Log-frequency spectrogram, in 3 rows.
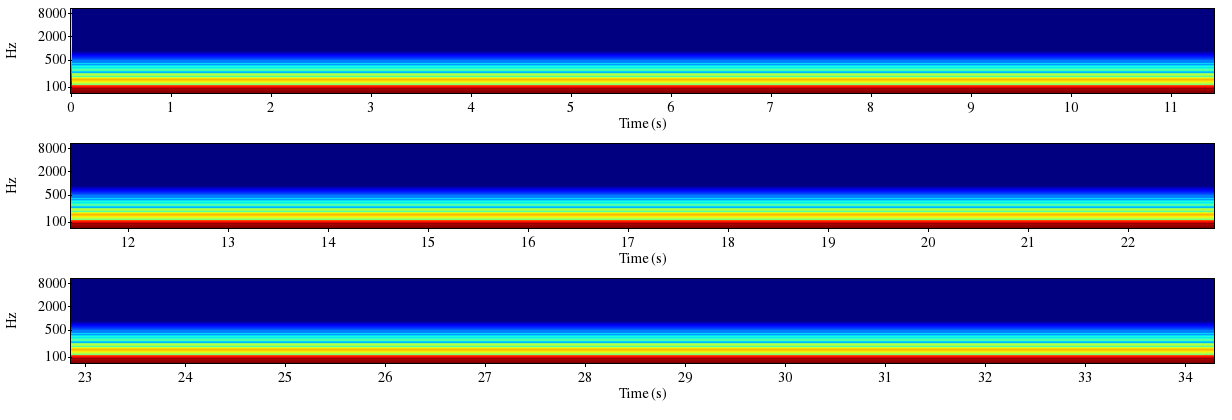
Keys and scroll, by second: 2.5 k, 5.3 ctrl+c, 6.2 super+2, 8.8 super+1, 9.8 o, 10.6 ctrl+v, 11.4-14.5 typing, 13.3 ctrl+[, 15.8 super+2, 16.1-16.8 typing, 18.8 typing, 31.2 typing, 33.8-34.2 typing.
